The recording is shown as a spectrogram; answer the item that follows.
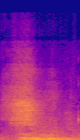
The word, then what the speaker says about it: should: Should. It's should. What is silent? L.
